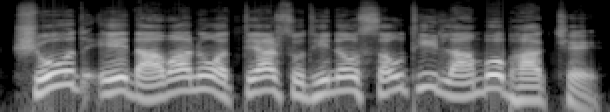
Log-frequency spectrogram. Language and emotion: Gujarati, neutral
